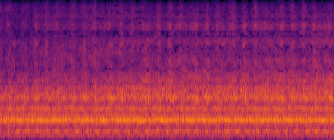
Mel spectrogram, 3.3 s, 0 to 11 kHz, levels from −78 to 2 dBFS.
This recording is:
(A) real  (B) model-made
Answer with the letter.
B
